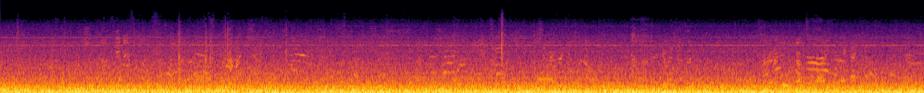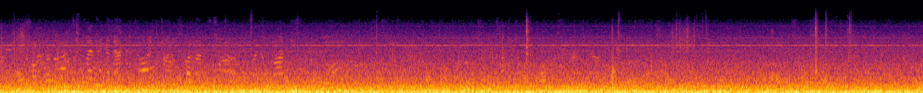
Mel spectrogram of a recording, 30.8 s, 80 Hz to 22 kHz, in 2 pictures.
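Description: Steady cabin noise of a Boeing 747-400 in flight: an even, deep rumble of its four turbofan engines and the airflow over the fuselage, with a faint thin whine above it.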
